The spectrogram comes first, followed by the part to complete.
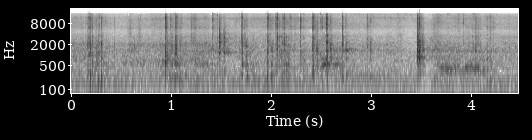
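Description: Skateboard wheels rolling on concrete, with a series of sharp clacks from the board hitting the ground; the loudest clack comes about three and a half seconds in.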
